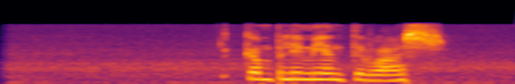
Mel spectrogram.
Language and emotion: Russian, positive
